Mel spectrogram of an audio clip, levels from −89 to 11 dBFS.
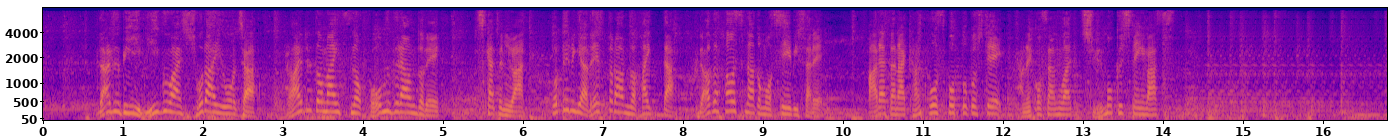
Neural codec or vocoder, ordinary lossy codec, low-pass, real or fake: codec, 16 kHz, 1.1 kbps, Voila-Tokenizer; none; none; fake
